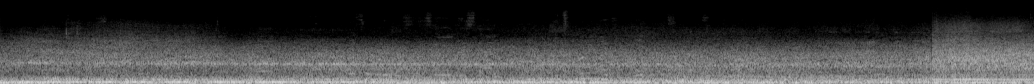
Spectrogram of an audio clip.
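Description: Steady noise of freeway traffic, a continuous low rumble of passing vehicles, swelling a little near the end.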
